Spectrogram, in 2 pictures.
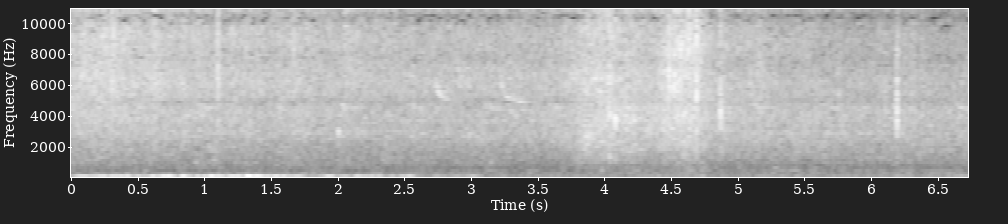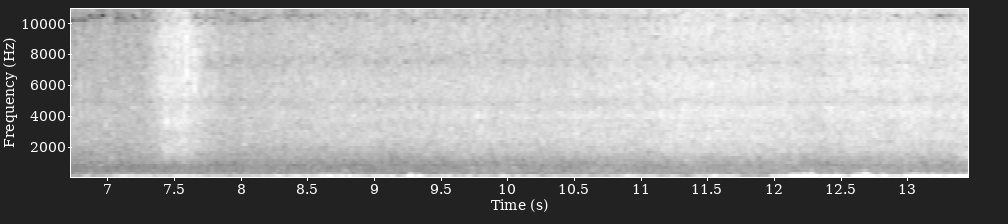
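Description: Wind blows steadily over water lapping at the shore of Lake Shikaribetsu, a low rumbling wash that swells and eases in uneven surges, continuous throughout.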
